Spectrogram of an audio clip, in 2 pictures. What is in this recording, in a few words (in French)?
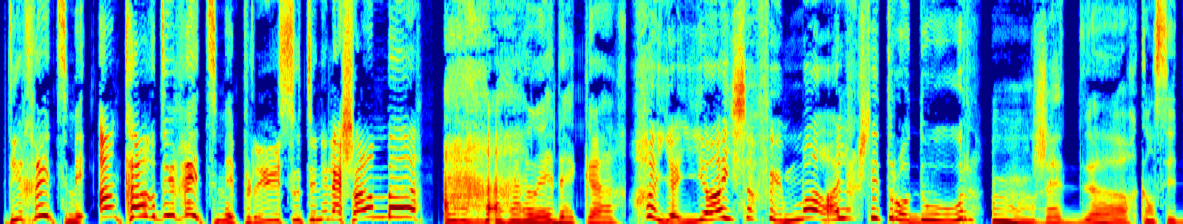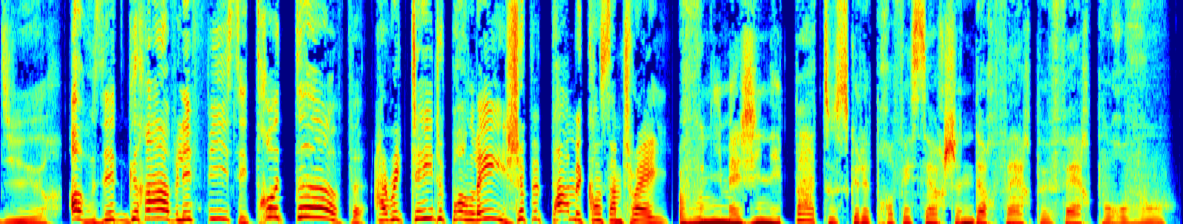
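Belgian French, female, commercial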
